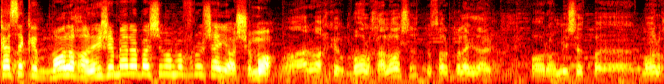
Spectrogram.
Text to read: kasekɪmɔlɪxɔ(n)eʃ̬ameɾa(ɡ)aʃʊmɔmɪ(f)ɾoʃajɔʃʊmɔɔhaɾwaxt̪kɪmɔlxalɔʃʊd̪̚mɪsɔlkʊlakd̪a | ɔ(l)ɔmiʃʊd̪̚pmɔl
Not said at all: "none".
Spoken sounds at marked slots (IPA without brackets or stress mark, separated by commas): n, b, f, ɾ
